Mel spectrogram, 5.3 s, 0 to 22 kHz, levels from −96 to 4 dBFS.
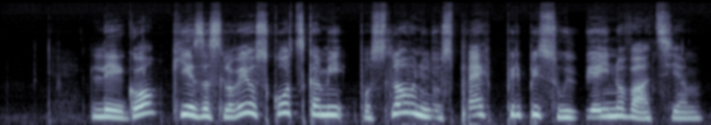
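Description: From 2.83 to 3.80 s the speech drags and stutters in seven short hitches, the longest 80 ms, about 220 ms of filler in all. These are repeated stalls (stutter): packets arrived late, the jitter buffer kept emptying, and the receiver stretched the last sound until delivery resumed.

At 4.25 to 4.42 s the sound briefly hangs as a 140 ms buzzy continuation, never dropping to silence, then carries on intact. This is a call audio freeze, likely from packets held up in transit draining the jitter buffer.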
